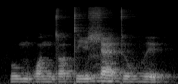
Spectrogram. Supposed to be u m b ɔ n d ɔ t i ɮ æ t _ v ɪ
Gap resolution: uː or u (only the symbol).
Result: u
